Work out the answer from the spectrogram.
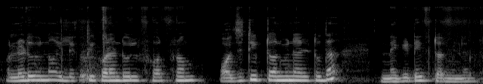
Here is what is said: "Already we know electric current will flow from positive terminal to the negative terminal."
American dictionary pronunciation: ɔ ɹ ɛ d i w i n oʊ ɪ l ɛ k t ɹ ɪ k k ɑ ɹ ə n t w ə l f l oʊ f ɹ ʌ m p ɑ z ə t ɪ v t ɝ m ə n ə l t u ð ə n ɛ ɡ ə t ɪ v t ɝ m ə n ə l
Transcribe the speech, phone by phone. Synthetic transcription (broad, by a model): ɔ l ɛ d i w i n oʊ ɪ l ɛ k t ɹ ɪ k k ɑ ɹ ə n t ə l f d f ɹ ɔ m p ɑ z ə t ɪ b t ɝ m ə n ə l t u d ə n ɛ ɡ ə t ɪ b t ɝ m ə n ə l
